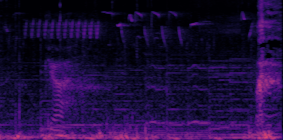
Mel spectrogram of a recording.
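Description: A songbird singing: a quick high trill of evenly spaced notes, then a string of short down-slurred whistled notes, over a low outdoor rumble.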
